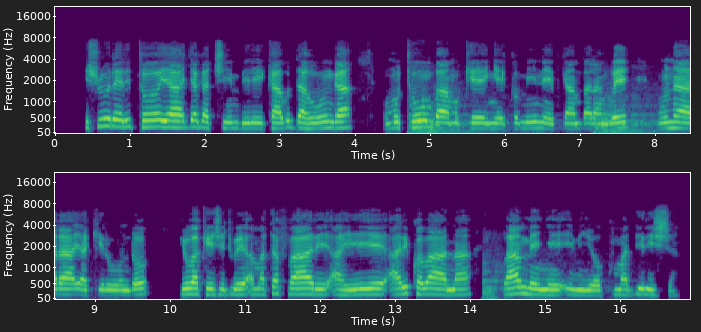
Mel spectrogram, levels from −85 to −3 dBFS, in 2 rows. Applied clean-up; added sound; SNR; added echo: neural mask model DeepFilterNet 3.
